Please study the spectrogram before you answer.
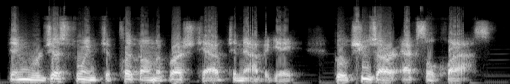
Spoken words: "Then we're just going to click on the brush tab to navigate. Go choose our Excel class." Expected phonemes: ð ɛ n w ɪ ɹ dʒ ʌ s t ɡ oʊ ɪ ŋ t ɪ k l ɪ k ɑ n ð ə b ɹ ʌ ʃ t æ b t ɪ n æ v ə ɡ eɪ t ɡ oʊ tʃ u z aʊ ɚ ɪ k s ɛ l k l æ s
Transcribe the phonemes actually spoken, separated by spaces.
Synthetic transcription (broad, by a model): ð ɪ n w ɪ ɹ dʒ ʌ s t ɡ oʊ ɪ ŋ t ɪ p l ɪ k n ð ə b ɹ ʌ ʃ t æ b t ɪ n æ v ə ɡ eɪ t ɡ oʊ tʃ u z aʊ ɚ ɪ k s l k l æ s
